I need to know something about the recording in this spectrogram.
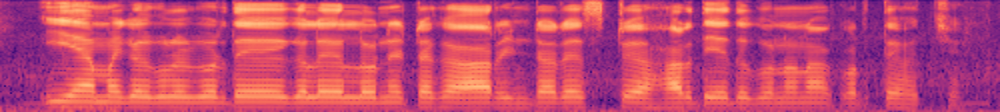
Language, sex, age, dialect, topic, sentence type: Bengali, male, 18-24, Western, banking, statement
